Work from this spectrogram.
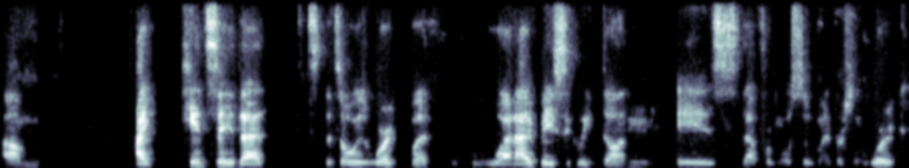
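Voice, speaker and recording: Bright-voiced man, halting and hesitant. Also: fairly low pitch, steady tone, slightly rough, dry recording, poor audio. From Guatemala. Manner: hesitant, many fillers and restarts. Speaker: author and illustrator panelist. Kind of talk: casual panel discussion.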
